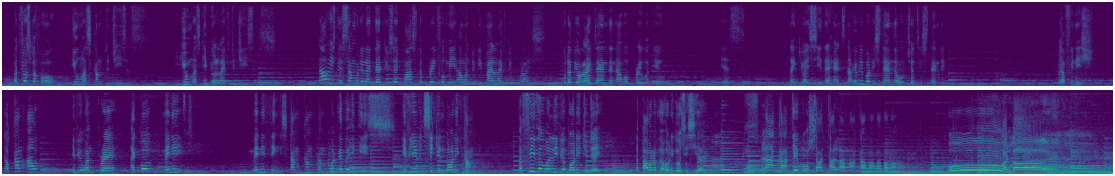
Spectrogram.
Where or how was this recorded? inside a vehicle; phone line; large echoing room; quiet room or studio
large echoing room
